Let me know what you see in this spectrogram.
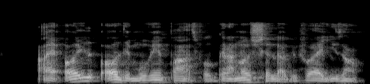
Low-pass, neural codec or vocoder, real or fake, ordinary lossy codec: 7.2 kHz; codec, 16 kHz, 16 kbps, FreqCodec, smaller model; fake; none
